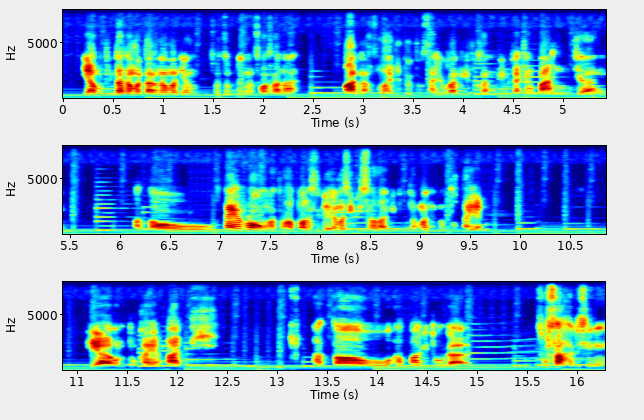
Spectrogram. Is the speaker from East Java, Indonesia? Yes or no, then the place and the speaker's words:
no; Air Molek, Riau, Indonesia; di sini kan di daerah aku nih, eh, terutama air molek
